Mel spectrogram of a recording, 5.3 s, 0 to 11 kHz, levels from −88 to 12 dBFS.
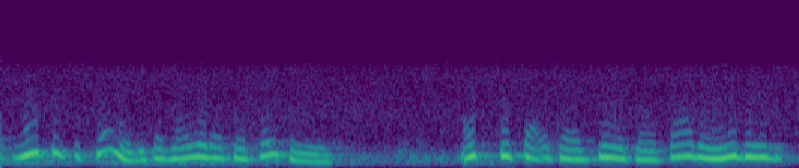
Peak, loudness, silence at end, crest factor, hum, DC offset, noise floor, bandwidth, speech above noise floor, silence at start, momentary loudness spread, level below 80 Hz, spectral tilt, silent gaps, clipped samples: -12 dBFS; -25 LUFS; 0.1 s; 12 dB; none; under 0.1%; -51 dBFS; 2.6 kHz; 26 dB; 0 s; 7 LU; -76 dBFS; -15 dB/octave; none; under 0.1%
